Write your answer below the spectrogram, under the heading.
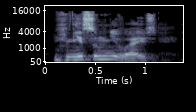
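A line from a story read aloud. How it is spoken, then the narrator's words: Involuntary laugh. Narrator (Russian): я невольно рассмеялся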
